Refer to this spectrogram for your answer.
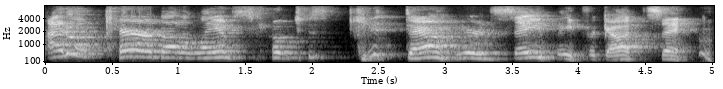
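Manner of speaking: high, mock exasperated pleading tone. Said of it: "you're just like".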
